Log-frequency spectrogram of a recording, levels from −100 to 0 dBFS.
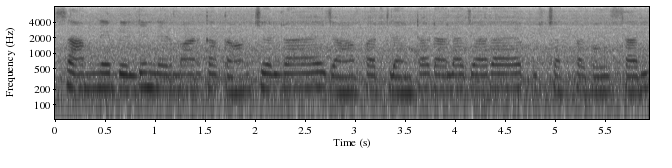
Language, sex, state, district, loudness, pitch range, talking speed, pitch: Hindi, female, Bihar, East Champaran, -24 LUFS, 185-200 Hz, 170 wpm, 195 Hz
